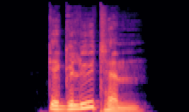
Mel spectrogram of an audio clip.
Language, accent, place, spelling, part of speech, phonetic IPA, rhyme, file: German, Germany, Berlin, geglühtem, adjective, [ɡəˈɡlyːtəm], -yːtəm, De-geglühtem.ogg
- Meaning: strong dative masculine/neuter singular of geglüht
